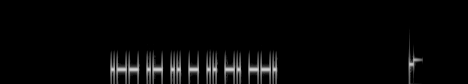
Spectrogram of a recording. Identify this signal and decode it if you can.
Morse code, heard as a keyed tone, about 40 wpm, 700 Hz. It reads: WAITING
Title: ING Suffix - Top 100 Words with Base Words 40wpm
